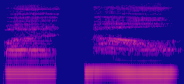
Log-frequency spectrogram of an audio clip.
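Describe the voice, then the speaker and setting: A woman voicing a timid little girl in a video game, halting and subdued. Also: high-pitched, monotone, warm tone, slightly rough, full character voice. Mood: subdued, soothing. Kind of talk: English video game voice acting.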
